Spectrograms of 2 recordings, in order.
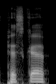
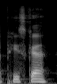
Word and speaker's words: Pisgah: I think that's how you say it. It's Pisgah. – Pisgah.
